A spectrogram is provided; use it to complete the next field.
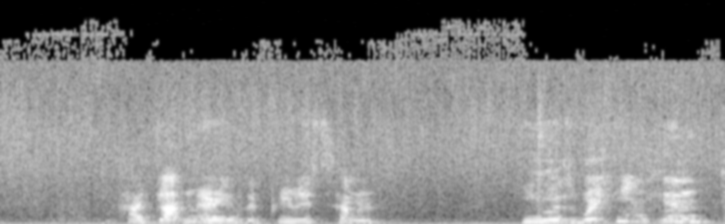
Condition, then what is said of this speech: Cerebral palsy. And when I get excited, I shouldn't really talk because then I really, and nobody understands me.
